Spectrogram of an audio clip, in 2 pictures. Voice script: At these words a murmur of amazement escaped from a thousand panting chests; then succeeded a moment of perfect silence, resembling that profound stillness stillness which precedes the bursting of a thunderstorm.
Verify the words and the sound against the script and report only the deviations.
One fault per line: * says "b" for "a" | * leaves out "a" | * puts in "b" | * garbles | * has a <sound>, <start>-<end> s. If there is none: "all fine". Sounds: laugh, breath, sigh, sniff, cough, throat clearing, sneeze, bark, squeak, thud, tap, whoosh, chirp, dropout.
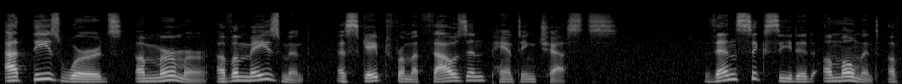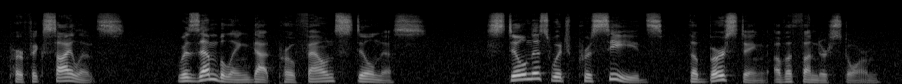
all fine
